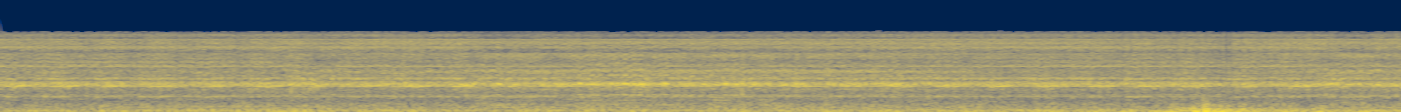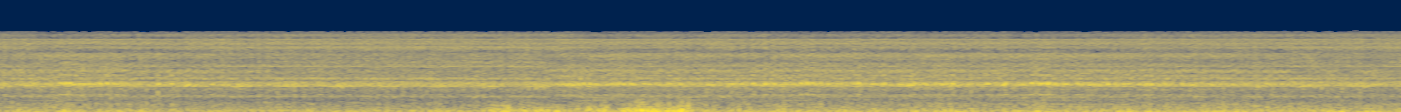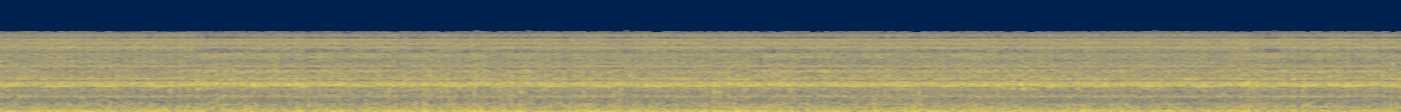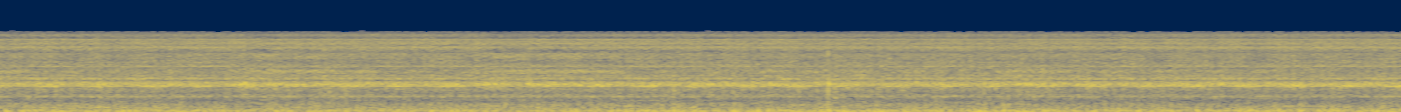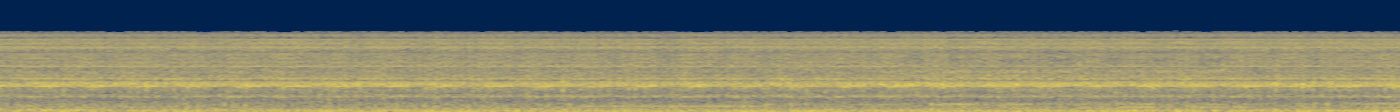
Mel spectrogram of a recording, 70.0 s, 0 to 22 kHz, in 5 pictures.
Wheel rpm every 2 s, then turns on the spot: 120, 110, 110, 110, 110, 110, 110, 110, 120, 120, 120, 120, 120, 120, 120, 120, 120, 110, 110, 110, 120, 110, 120, 120, 110, 110, 120, 120, 110, 110, 120, 120, 120, 120, 120.
none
